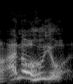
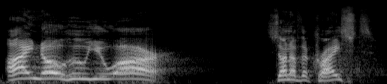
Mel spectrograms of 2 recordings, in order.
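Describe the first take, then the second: First: Put-on failed try at a Dutch accent, high and loud; retry the line in a Dutch accent; Dutch accent attempt. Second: High, loud, slow, eerie shouted accusation; possessed woman's shout. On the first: Preacher retries the woman's line, half-hearted Dutch accent. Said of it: "No, I can't do it". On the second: Retold or imitated. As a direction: loom over him and shout it slowly. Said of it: "you gotta put that with a Dutch accent".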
